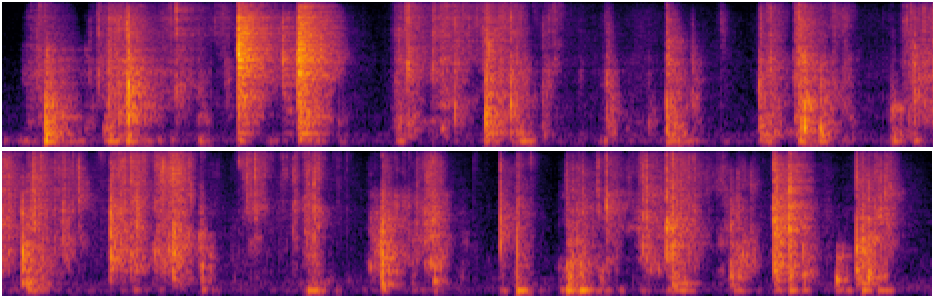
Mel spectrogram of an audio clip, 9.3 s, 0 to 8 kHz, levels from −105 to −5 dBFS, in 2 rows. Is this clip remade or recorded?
recorded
